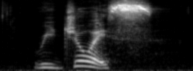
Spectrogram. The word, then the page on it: rejoice: American English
